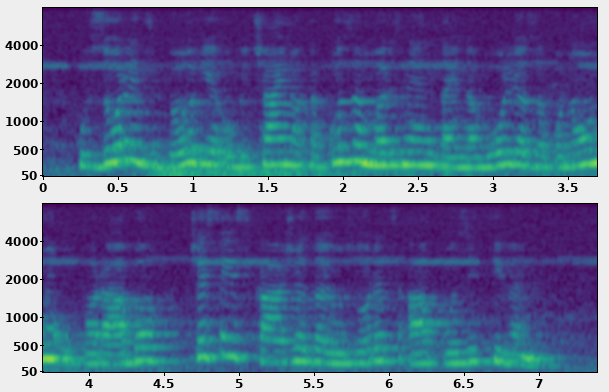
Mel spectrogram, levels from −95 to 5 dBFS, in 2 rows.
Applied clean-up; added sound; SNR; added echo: none; Thunder; 17 dB; reverberation time 0.3 s.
